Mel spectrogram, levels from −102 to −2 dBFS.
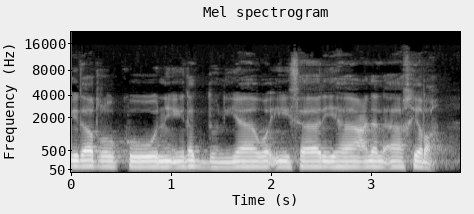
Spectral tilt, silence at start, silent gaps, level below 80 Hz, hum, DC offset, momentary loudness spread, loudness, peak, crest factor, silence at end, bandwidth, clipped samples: -8.5 dB/octave; 0 s; none; -60 dBFS; none; under 0.1%; 5 LU; -17 LUFS; -2 dBFS; 14 dB; 0.25 s; 11 kHz; under 0.1%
